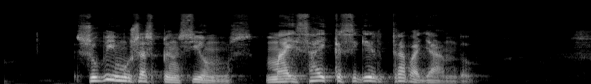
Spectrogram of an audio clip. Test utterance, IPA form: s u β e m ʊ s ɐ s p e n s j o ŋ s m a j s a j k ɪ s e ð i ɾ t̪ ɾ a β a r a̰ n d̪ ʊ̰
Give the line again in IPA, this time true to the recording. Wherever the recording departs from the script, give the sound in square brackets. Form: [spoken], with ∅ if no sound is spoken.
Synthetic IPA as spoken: s u β [i] m ʊ s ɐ s p e n s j o ŋ s m a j s a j k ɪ s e [ɣ] i ɾ t̪ ɾ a β a [ʎ] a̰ n d̪ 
